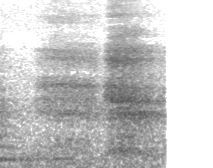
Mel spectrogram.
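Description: A woman's short breathy exhale about a second in, without voice. After it the sound cuts off to dead silence near the end.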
